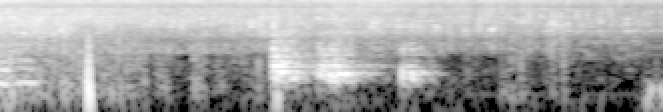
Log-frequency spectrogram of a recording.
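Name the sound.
catla fish head frying in oil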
